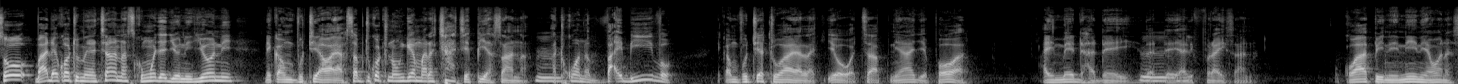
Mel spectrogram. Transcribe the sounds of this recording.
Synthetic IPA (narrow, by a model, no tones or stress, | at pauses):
sɔɓaːɗajakuwatumɛat͡ʃanasi̥kumɔʄaʄɔniʄɔni | nikaɱ̩vutiawajakwasaɓabutulikuatunaɔŋɡɛamaɾat͡ʃat͡ʃɛpiasana̰hatu̥kuwanavaiɓhivɔ | nikam̩vutiatuhajala̰kḭɔ̰wa̰tsa̰p̚niaʄɛpɔa | a̰imɛɗhaɗɛiðadɛia̰lifuɾahisa̰na | ukɔwapinininiawana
